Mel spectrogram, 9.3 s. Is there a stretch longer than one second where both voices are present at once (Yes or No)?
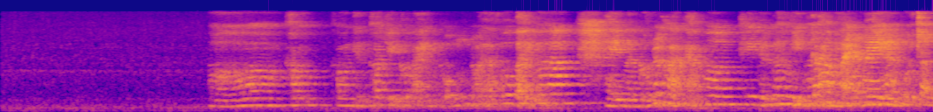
Yes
